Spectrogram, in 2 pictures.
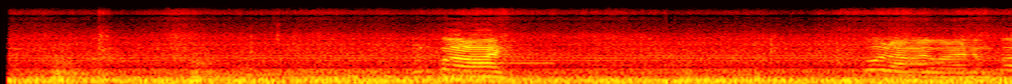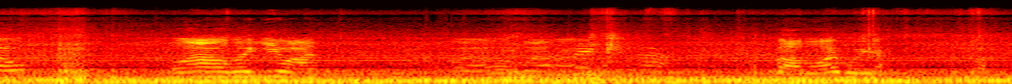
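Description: Street-market ambience: a steady low rumble, with short bursts of voices calling out every second or two.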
